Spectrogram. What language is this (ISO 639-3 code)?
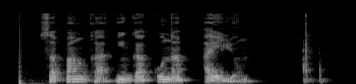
qxu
